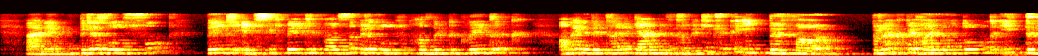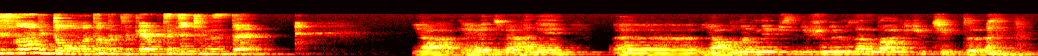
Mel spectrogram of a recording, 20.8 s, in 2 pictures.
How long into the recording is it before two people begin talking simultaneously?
none

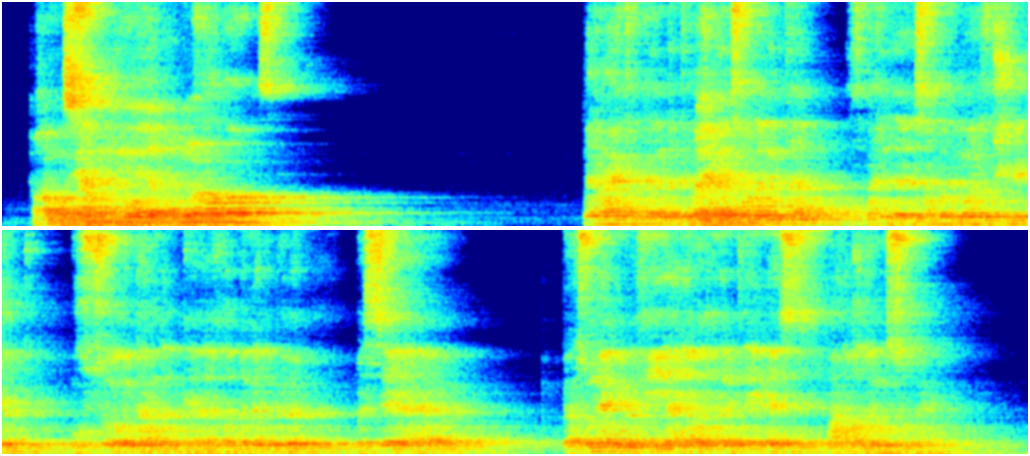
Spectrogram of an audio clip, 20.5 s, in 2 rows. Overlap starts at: 1 s

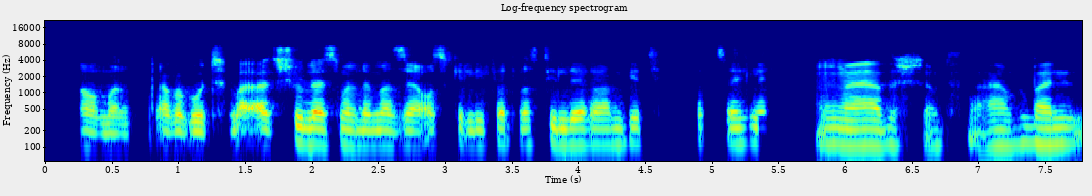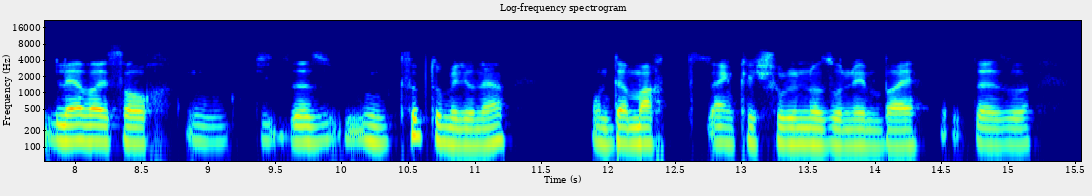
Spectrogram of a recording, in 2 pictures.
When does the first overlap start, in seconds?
none

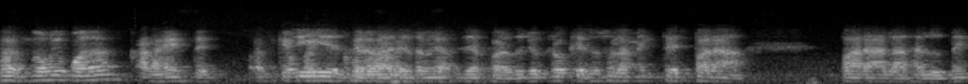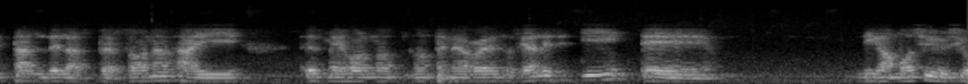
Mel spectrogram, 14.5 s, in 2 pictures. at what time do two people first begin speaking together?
2 s

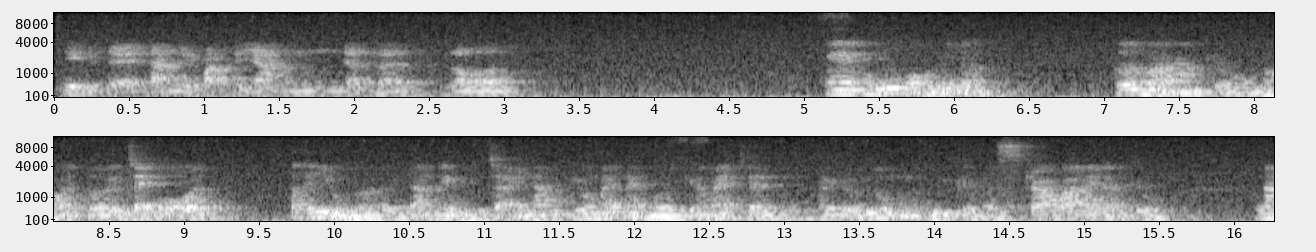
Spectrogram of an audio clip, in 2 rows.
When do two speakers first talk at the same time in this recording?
none

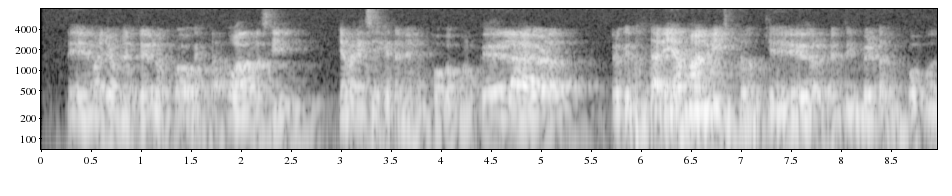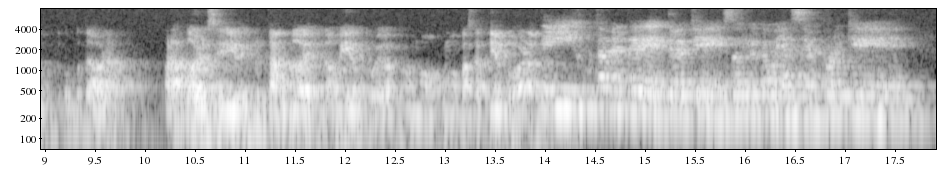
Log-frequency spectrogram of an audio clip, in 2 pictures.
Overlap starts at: none

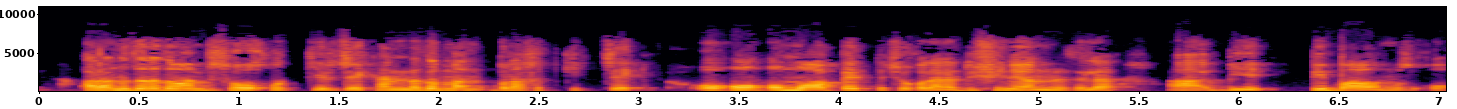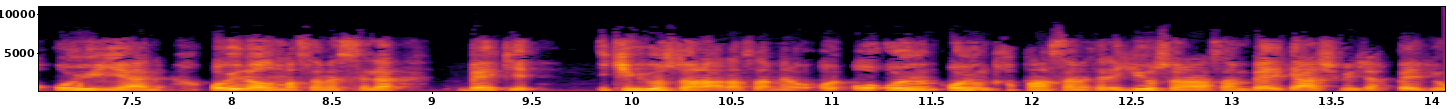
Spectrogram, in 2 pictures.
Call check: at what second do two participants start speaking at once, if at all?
none

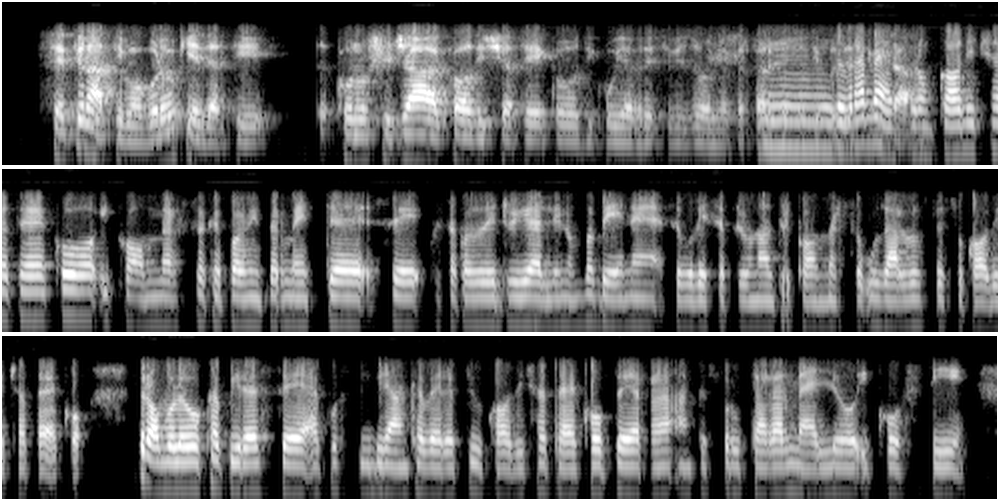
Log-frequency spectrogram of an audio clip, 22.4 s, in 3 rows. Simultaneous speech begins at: 6 s

